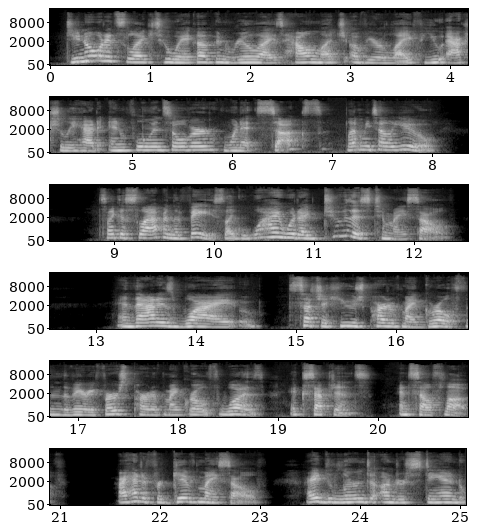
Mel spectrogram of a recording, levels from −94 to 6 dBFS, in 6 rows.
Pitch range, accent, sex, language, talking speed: 195-240 Hz, American, female, English, 185 wpm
